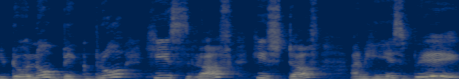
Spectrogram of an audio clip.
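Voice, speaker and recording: In a cartoonish character voice, a woman speaks high and at a very slow pace. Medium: puppet show. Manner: excited, repetitive.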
